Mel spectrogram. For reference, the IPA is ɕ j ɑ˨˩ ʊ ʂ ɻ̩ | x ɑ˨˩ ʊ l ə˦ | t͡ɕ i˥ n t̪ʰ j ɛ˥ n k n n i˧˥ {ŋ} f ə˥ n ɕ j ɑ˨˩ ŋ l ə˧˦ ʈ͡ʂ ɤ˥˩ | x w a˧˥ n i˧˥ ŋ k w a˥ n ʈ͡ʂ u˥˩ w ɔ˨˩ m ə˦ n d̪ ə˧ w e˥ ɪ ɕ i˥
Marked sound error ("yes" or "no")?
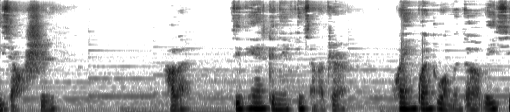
yes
